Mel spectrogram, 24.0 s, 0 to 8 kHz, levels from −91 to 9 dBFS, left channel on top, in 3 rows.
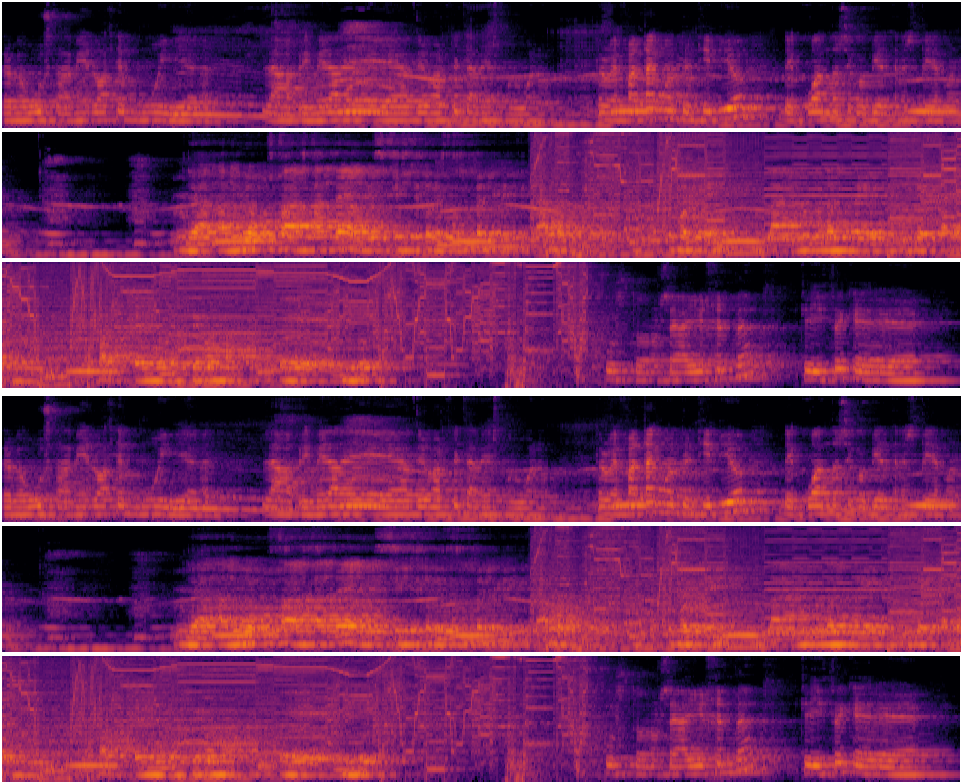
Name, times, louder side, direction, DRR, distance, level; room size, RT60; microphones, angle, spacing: voice 1, 0.0-1.8 2.2-4.6 4.9-8.1 21.0-23.8, equal, 10° right, 3.1 m, -33 dB
sound 1, 1.4-2.5 2.8-3.3 3.7-4.1 4.6-5.2 5.7-6.4 6.8-8.5 9.1-9.2 9.8-10.2 10.8-11.3 11.6-13.2 13.7-14.3, left 1 dB, 55° left, 3.0 m, -43 dB
sound 2, 2.8-10.2 10.8-10.9 11.1-18.5, equal, 80° left, 1.1 m, -37 dB
voice 2, 9.4-19.1, left 1 dB, 35° left, 5.3 m, -28 dB
sound 3, 12.4-20.9, left 1 dB, 10° left, 2.0 m, -35 dB
25.0 x 22.5 x 9.3 m
head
